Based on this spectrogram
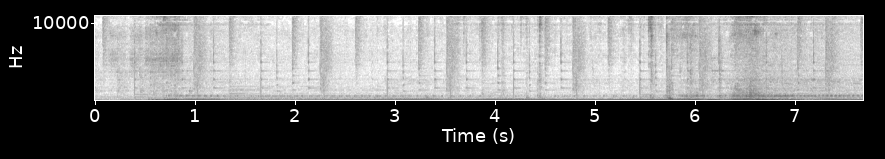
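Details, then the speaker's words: Suzuki Jimny abandoned off-roader, first start after new spark plugs and wiring repair: steady mid-pitched whine over the engine rumble as it revs; worn power steering pump. "It works, it moves, but the power steering is making a hell of a noise."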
